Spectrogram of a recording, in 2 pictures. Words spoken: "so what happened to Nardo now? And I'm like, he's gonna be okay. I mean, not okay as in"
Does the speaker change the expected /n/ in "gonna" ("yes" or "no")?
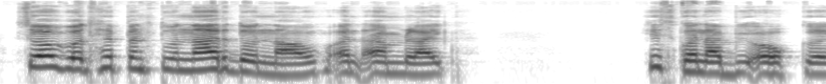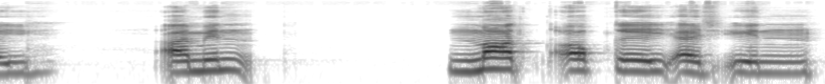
no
